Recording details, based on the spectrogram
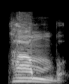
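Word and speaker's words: thumb: থাম্ব, এই বলা যাবে না, থাম, থাম মানে হচ্ছে হাতের বুড়ো আঙ্গুল।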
